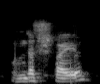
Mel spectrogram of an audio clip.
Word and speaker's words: unterschreiben: Where will be the stress? Is it unterschreiben oder unterschreiben? Nicht trennbar. Ja, unterschreiben. Yeah, on this second one. Betonung liegt. Second one. One second. On the second word. Verb. Unterschreiben. Remember, nicht trennbare Verben haben den Akzent auf das Verb und nicht auf das Präfix.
